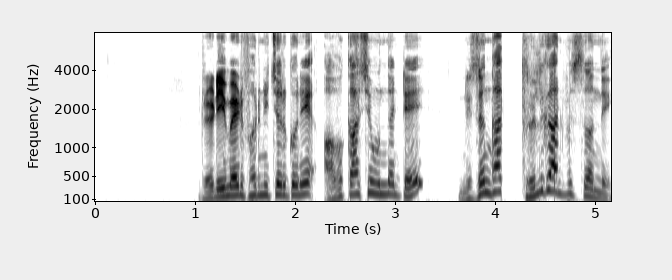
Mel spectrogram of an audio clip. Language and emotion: Telugu, surprised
